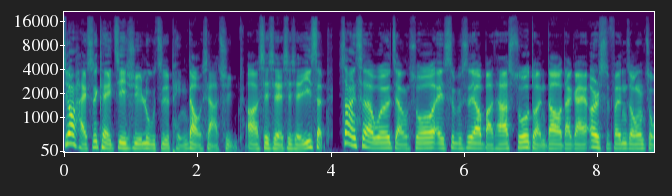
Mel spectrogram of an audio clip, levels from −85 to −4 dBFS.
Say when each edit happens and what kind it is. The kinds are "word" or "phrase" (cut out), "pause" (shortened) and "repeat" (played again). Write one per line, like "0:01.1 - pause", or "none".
0:02.7 - pause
